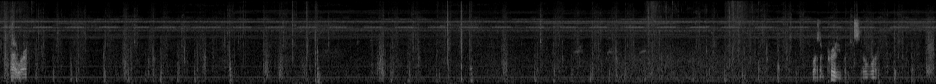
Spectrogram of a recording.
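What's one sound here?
Footsteps crunch through grass and dirt.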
